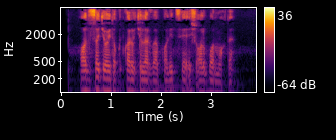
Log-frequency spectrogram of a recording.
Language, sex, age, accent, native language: Uzbek, male, 19-29, Samarqand, Uzbek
